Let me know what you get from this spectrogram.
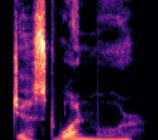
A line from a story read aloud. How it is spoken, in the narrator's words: whispered, shaking so hard his bones ached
